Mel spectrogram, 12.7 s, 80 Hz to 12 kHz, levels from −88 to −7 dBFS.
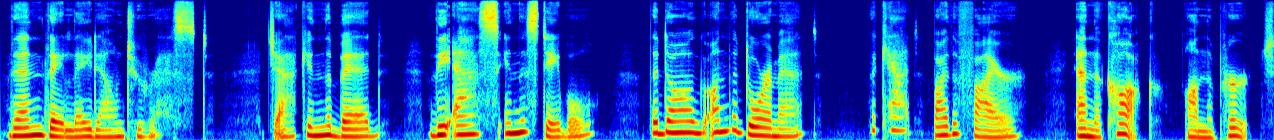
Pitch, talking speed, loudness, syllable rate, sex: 200 Hz, 145 wpm, -18 LUFS, 3.5 syllables/s, female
